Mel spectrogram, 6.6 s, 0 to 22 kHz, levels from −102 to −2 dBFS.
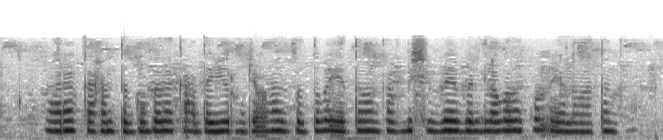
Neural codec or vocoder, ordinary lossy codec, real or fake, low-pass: none; AAC, 24 kbps; real; 7.2 kHz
